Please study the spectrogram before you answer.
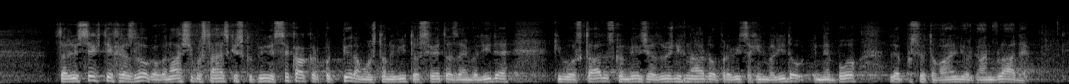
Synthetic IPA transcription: zaɾad̪iwsext̪eːxɾazloːɡɔwʋənaːʃipɔslaːnskiskupiːniwsɛkakɔɾpɔt̪̚piːɾamɔust̪anɔʋiːt̪ɛwsʋeːt̪azainʋaliːd̪ɛkibowsklaːd̪uskɔnʋent̪ijɔzd̪ɾuːʒenixnaːɾɔd̪ɔwpɾaʋit̪saxinʋaliːd̪ɔwinːɛbolɛpɔsʋɛt̪ɔʋaːlniɔɾɡaːnʋwlaːd̪ɛ

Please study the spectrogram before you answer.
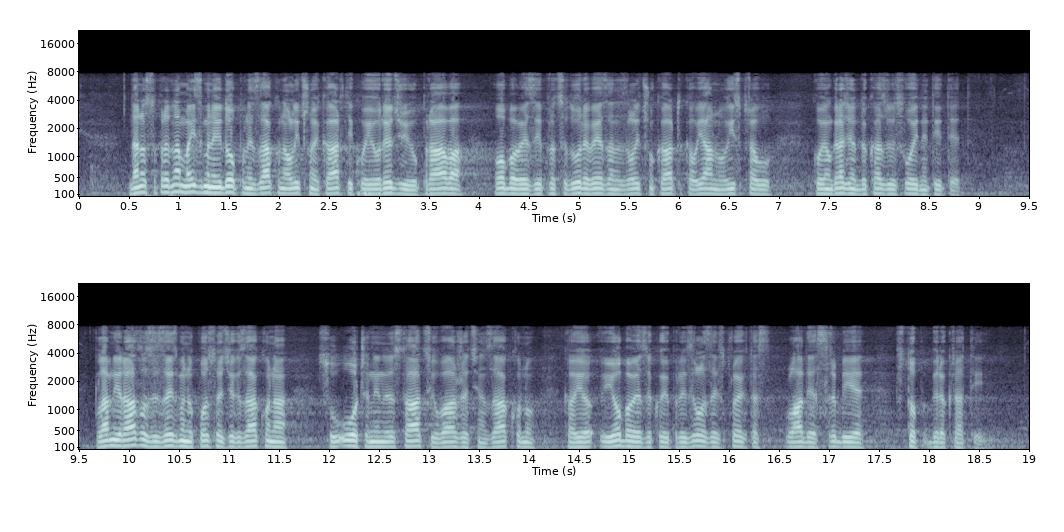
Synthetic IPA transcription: d̪anasːupɾenamaizme̞neid̪o̞punezaːko̞nao̞lit͡ʃno̞jkaːɾt̪iko̞jeuɾe̞d͡ʑujupɾaːʋao̞baʋe̞zeipɾo̞tse̞d̪uːɾe̞ʋe̞ːzane̞zalit͡ʃnukaːɾt̪u̥kao̞jaːʋnuispɾaʋu | ko̞jo̞mɡɾad͡ʑanid̪o̞kazujuːsʋo̞ːjid̪ent̪it̪e̞ːt̪ | ɡ̥lˠaʋniɾaːzlˠo̞zizaizmje̞nupo̞st̪o̞jet͡ɕe̞ɡzaːko̞nasuuo̞t͡ʃe̞nind̪ost̪aːt̪sijuuʋaːʒe̞t͡ɕe̞mzaːko̞nukaoio̞baʋe̞ze̞kojepɾo̞izlaze̞ispɾo̞je̞kt̪a | ʋlˠaːd̪e̞sr̩bije̞ | st̪o̞pbiɾo̞kɾat̪ijḛ

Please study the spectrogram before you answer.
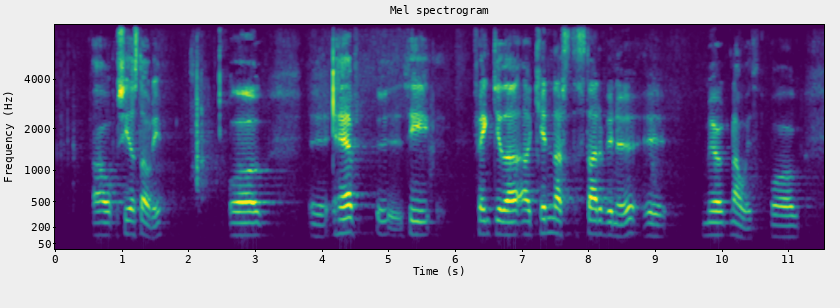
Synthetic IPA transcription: awsiːðast̪aːwɾɪ | ɔɣ | ɦɛvθi | fejɲcɪðaðaðcʰɪnːast̪st̪aɾvɪnʏ | mjœːɣnaːwɪð | ɔɣ

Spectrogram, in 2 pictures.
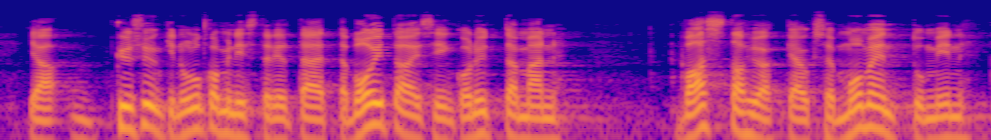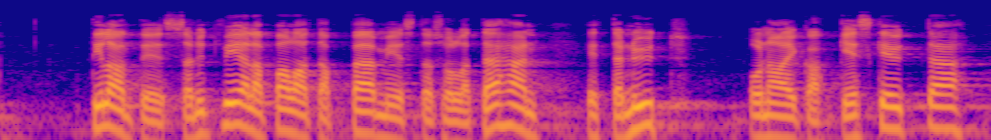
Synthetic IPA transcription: jɑkysyŋkinulkominist̪eɾilt̪æet̪ːæʋoit̪ɑisiːŋkonyt̪t̪æmæn | ʋɑst̪ɑhyækːæyksemmoment̪ːumin | t̪ilɑnt̪eːsːɑnyt̪ʋielæpɑlɑt̪ɑppæːmiest̪ɑsolːɑt̪æɦænet̪ːænyt̪ | onɑikɑkeskeyt̪ːæː

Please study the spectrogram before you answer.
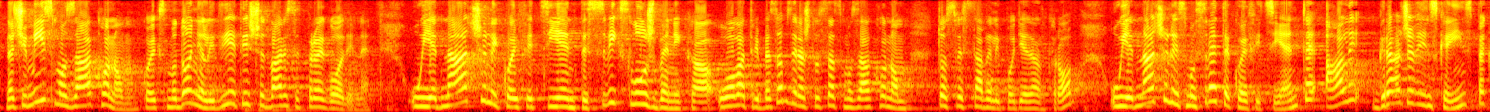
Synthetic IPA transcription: znaːt͡ʃimiːsmo̞zaːko̞no̞mko̞jeɡsmo̞d̪o̞nje̞lid̪ʋie̞t̪isu̥t͡ʃeʋaːd̪ese̞t̪̚prʋe̞ɡo̞d̪ḭne̞̰ | uje̞d̪naːt͡ʃiliko̞efit̪sie̞nt̪esʋiːxsluʒbe̞nikʰaʔuoʋat̪ɾibe̞zo̞bziɾaʃt̪o̞sad̪smozaːko̞no̞m | t̪o̞ːsʋe̞st̪aʋilipo̞d̪je̞d̪ankɾo̞ʋ | uje̞d̪naːt͡ʃilismosʋe̞t̪e̞ːko̞efit̪sie̞nt̪e̞aliɡɾad͡ʒaʋinskeinspek

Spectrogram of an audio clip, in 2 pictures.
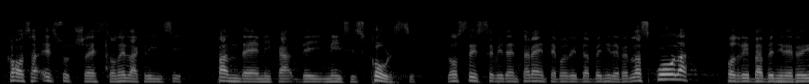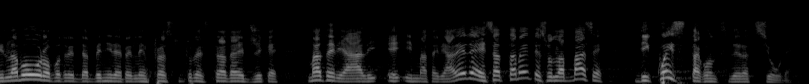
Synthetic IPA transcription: kɔːzaʔɛsːut͡ʃːɛsːonelːakɾiːzi | pand̪ɛːmikad̪ejmeːziskorsi | lost̪esːoevid̪ent̪emɛnt̪epot̪ɾebːeavːeniːɾeperlaskwɔːla | pot̪ɾebːeavːeniːɾepeɾilːavoːɾopot̪ɾebːeavːeniːɾeperleiɱfɾast̪ɾut̪ːuːɾest̪ɾat̪ɛːd͡ʒike | mat̪eɾjaːlieʔimːat̪eɾjaːliɛd̪ɛːzat̪ːamɛnt̪esulːabaːze | d̪ikwest̪akonsid̪eɾat̪sːjoːne

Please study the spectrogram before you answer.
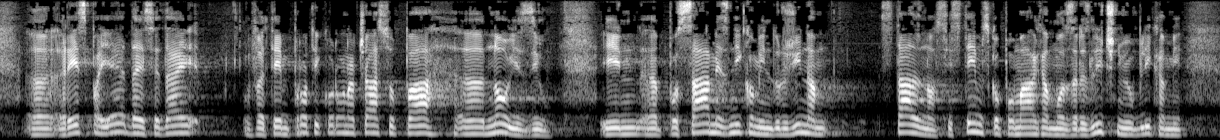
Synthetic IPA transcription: ɾeːspajɛd̪ajɛsɛd̪aj | ʋət̪eːmpɾoːt̪ikɔɾoːnat͡ʃaːsupanɔwiziwinpɔsaːmɛznikɔmind̪ɾuʒiːnam | st̪aːlnɔsist̪eːmskɔpɔmaːɡamɔzɾazlit͡ʃnimiɔbliːkami

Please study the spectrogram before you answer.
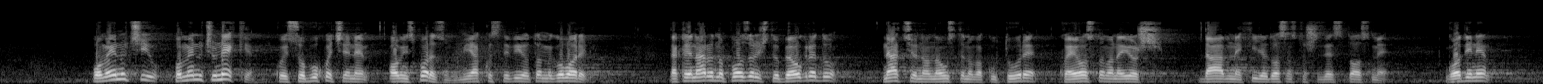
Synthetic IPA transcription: pomenut͡ɕipo̞me̞ːnut͡ɕune̞ke̞ko̞je̞suo̞buxʋat͡ɕe̞ne̞o̞ʋimspo̞ɾazumo̞miako̞st̪e̞ʋiːo̞t̪o̞meɡo̞ʋo̞ɾilḭ | d̪akle̞naːɾod̪no̞po̞ːzo̞ɾiʃt̪eube̞o̞ɡɾad̪u | nat̪sio̞nalˠnaust̪ano̞ʋakulˠt̪uːɾe̞ko̞jajeo̞sno̞ʋanajo̞ʃ | d̪aːʋne̞xiʎad̪uo̞samst̪o̞ʃezd̪e̞se̥t̪o̞sme̞̰ | ɡo̞d̪ine̞

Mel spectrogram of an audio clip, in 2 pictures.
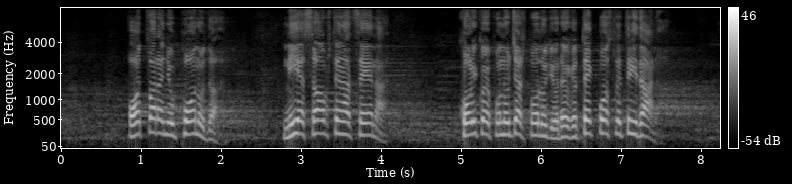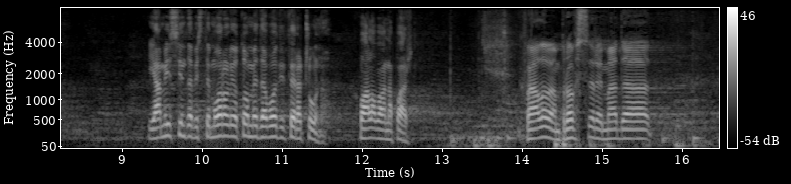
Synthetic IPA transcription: o̞t̪ʋaɾaɲupo̞nud̪a̰ | nije̞saopʃt̪e̞nat̪se̞ːna̰ | ko̞liko̞jepo̞nud͡ʑat͡ʃpo̞nud̪ioneɡoot̪e̞k̚po̞slet̪ɾiːd̪aːna̰ | jaːmislimd̪abist̪e̞mo̞ːɾaliot̪o̞me̞d̪aʋo̞d̪it̪e̞ɾat͡ʃuːna̰ | xʋaːlaʋamnapaːʒɲu | xʋaːlˠaʋampɾofe̥soɾemad̪a

